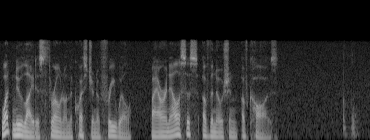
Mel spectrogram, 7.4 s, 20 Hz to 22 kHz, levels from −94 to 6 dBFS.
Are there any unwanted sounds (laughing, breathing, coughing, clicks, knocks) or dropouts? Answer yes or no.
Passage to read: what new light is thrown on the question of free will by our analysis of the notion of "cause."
yes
